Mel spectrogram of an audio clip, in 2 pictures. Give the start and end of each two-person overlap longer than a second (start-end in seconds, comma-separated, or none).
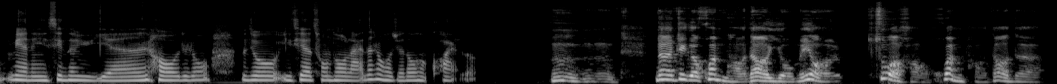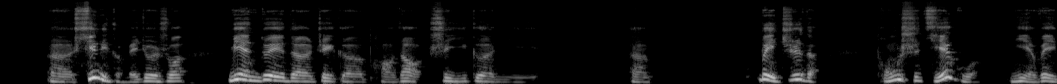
none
